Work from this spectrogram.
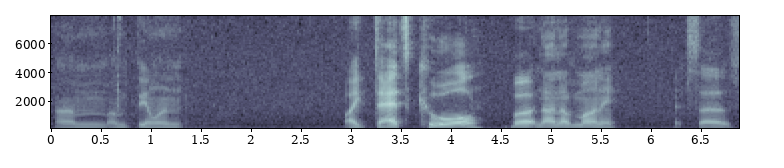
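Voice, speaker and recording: Laid-back low-voiced male streamer. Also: animated, slow, clear, resonant tone. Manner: laid-back, rambling, talks to chat, trails off and restarts. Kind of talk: casual live gameplay chat.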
